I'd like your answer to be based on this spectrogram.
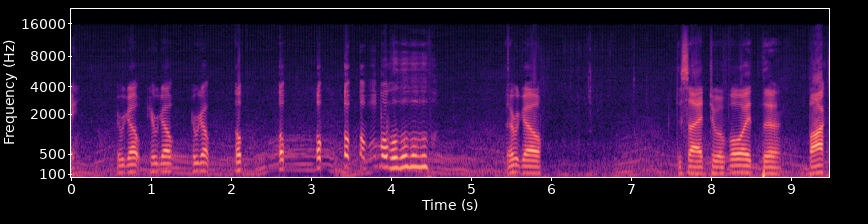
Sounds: Vehicle, Speech

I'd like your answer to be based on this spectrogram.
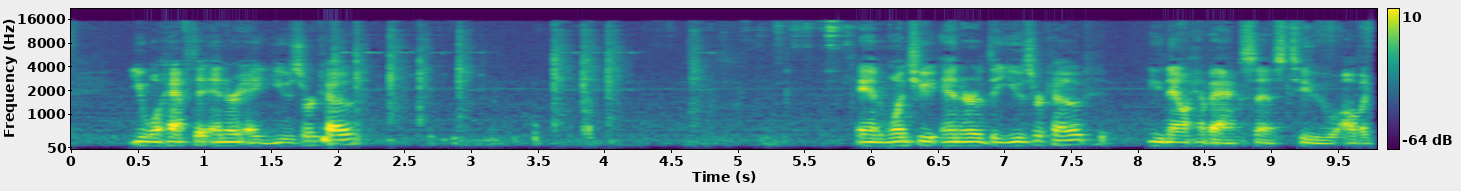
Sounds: Speech

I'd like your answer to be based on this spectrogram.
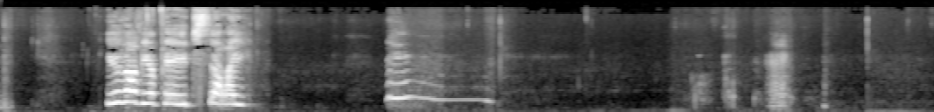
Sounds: Animal, inside a small room, pets, Speech, Dog

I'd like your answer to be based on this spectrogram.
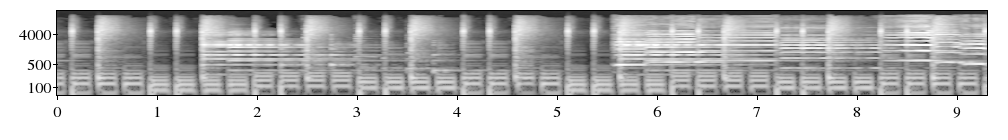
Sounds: Musical instrument, Violin, Music

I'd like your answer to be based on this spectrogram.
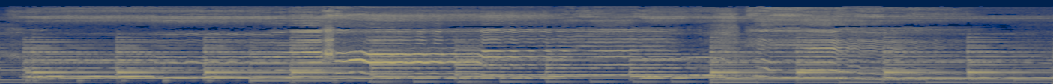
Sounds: Singing, Music, Tender music

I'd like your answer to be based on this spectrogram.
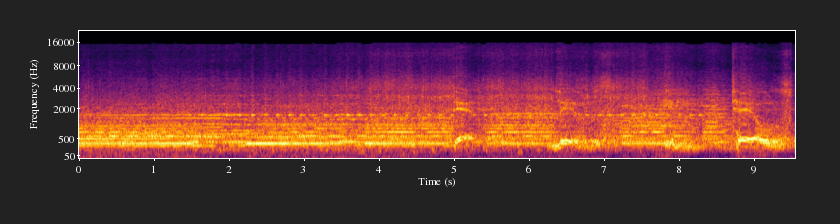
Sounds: Speech, Music

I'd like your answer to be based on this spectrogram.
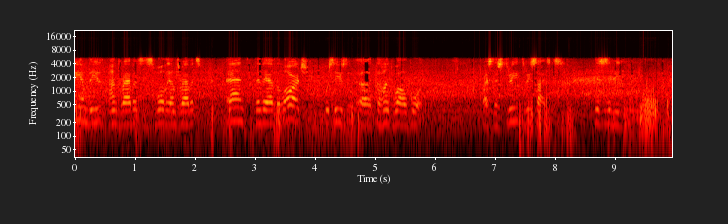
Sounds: Speech

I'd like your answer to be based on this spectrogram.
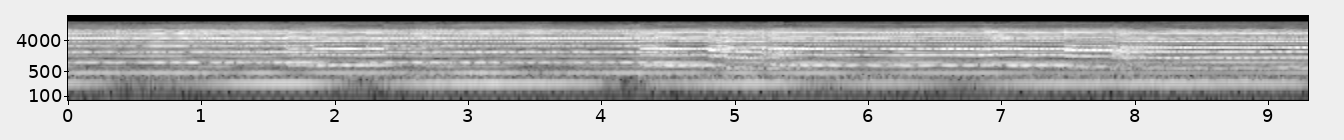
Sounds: Bagpipes, playing bagpipes, Wind instrument

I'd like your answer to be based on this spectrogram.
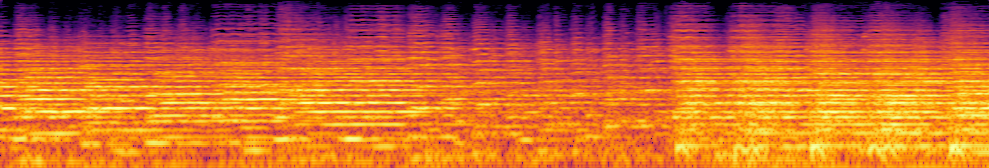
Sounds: Music

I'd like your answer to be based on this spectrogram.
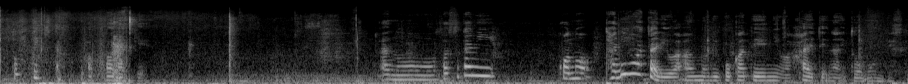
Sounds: inside a small room, Speech

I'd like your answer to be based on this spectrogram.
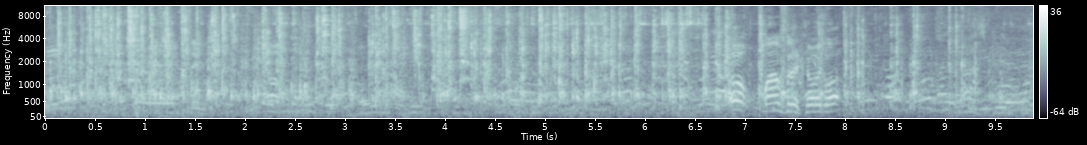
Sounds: Speech, outside, urban or man-made

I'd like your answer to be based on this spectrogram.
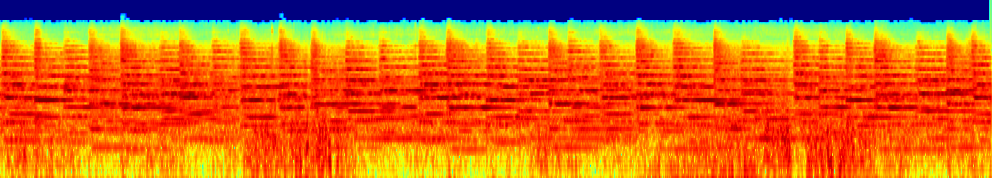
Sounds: church bell ringing

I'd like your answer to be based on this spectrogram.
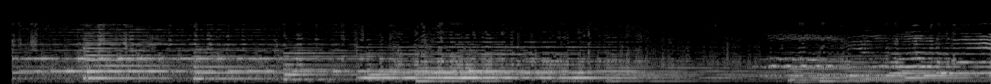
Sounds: Music, Singing, Classical music, Opera

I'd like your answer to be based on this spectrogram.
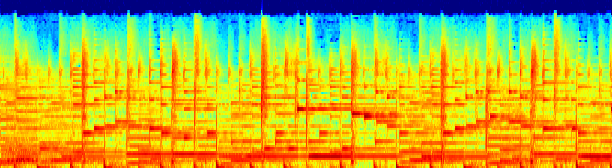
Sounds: Tender music, Music

